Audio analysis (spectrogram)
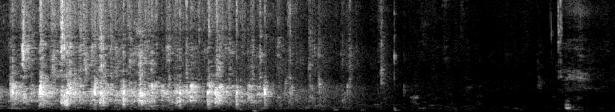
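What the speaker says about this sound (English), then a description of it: "A round of applause for them." An awards-ceremony crowd applauds the presenters with a dense burst of clapping that holds for a few seconds. It then thins out and fades to scattered claps and near silence.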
